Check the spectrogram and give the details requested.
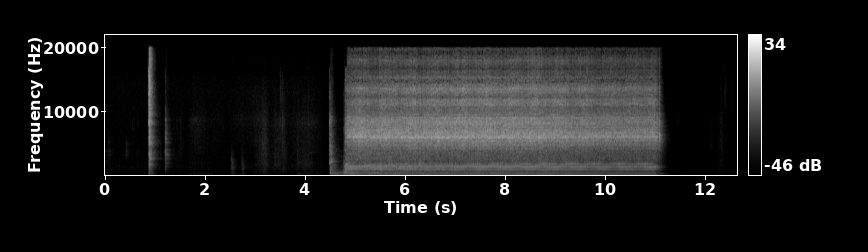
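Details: New 4500 PSI HPA compressor for airsoft/paintball, first test run, no tank connected: kicks on with steady even buzzing hum and fast regular pulsing for about six seconds, then stops cleanly; running normally.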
